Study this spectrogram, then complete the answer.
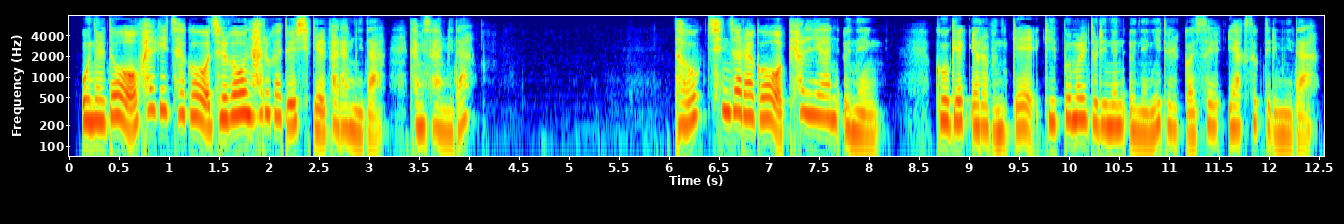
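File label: Korean female; ARS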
